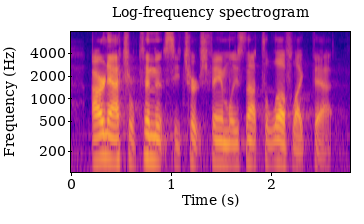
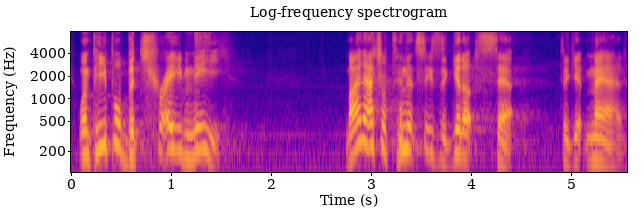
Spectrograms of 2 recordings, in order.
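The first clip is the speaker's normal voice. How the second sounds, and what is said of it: Emotional voice. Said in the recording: “getting emotional”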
